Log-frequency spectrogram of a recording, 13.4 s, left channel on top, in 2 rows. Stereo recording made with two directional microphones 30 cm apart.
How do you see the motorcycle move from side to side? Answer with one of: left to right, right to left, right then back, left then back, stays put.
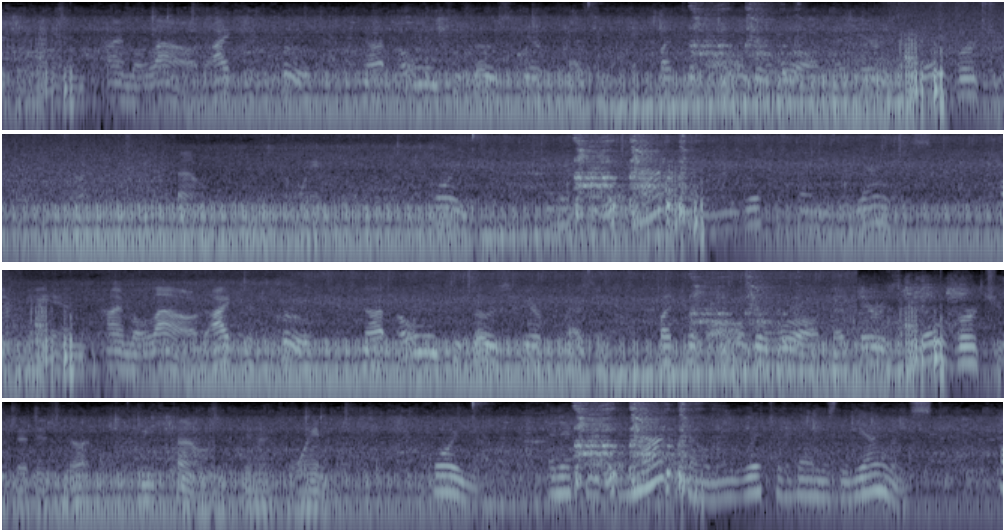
right to left.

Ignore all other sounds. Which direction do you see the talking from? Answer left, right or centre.
right.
